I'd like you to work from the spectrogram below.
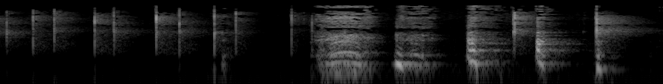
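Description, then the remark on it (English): Finger snapping with both hands: a quick, steady run of about ten crisp, light snaps, followed by several louder, fuller snaps spaced more irregularly. No one speaks. “I'm snapping two fingers at once, like two both hands.”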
